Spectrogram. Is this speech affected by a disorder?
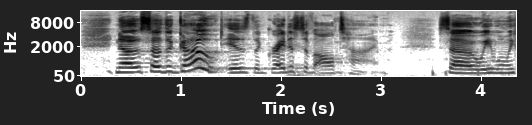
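No.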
